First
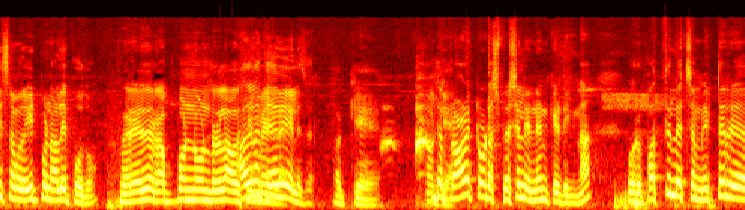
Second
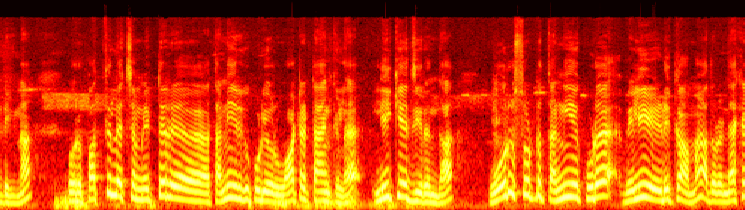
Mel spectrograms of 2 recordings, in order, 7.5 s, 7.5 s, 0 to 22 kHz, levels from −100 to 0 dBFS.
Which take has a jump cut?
first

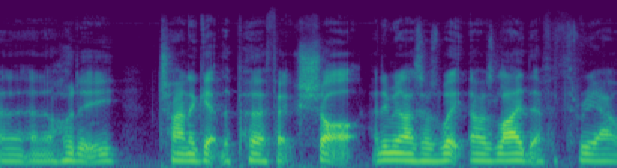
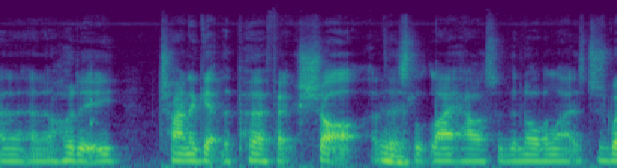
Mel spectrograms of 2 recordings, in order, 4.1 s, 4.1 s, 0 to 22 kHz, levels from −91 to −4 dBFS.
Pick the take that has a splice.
first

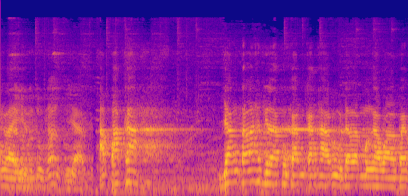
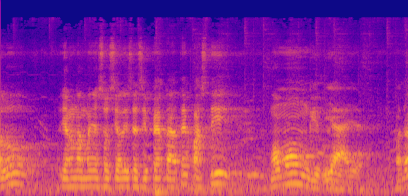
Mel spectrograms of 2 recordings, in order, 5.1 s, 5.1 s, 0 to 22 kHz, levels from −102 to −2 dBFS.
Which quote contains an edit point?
first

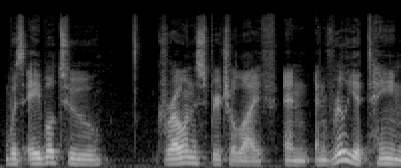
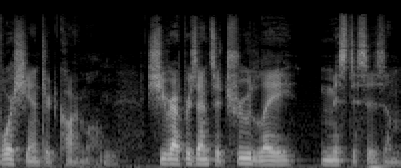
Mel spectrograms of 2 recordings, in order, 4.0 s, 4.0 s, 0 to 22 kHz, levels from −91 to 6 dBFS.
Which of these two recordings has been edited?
second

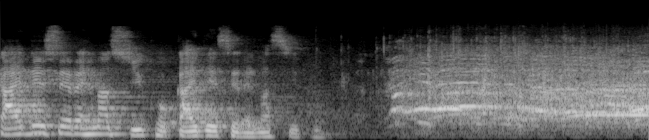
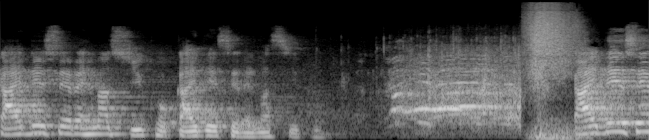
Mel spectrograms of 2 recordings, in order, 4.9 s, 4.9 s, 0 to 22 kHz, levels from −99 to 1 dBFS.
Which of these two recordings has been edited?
second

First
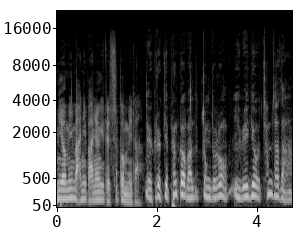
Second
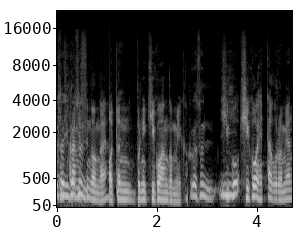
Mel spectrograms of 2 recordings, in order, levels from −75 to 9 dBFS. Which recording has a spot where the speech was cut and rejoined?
second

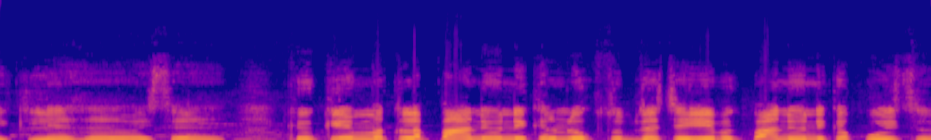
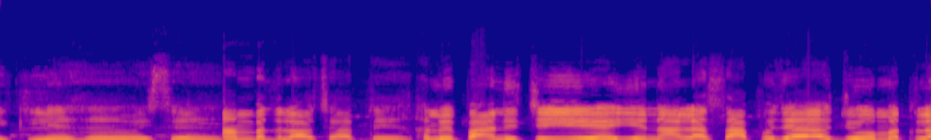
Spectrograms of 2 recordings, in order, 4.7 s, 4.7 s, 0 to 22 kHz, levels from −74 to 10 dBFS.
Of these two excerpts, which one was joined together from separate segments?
second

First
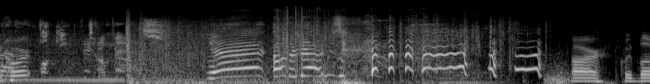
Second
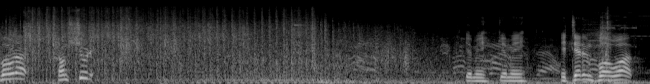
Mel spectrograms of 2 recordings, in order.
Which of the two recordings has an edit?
first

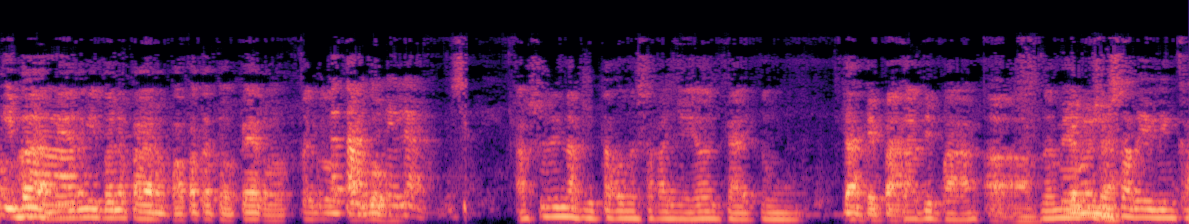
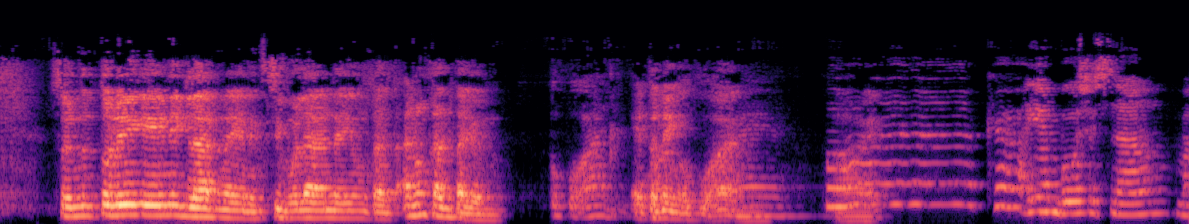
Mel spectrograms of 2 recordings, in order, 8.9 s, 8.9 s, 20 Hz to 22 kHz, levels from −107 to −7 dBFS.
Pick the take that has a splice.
first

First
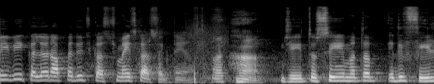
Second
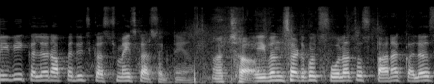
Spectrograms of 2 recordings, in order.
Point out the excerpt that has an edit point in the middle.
first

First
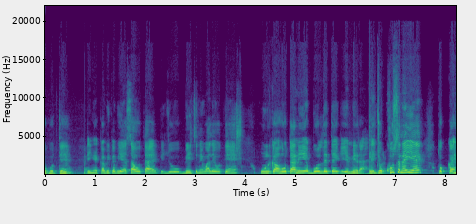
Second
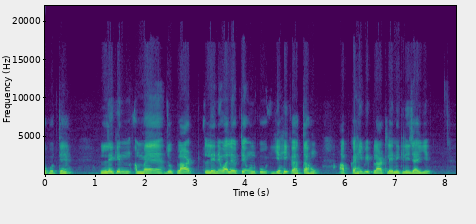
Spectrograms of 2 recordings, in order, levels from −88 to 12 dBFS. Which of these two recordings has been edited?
first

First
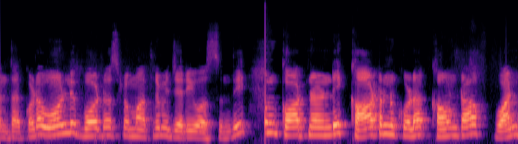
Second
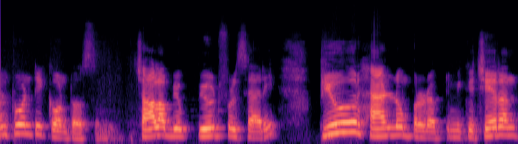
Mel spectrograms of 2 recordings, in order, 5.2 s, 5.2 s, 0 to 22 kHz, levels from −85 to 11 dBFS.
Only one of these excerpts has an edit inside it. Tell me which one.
first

